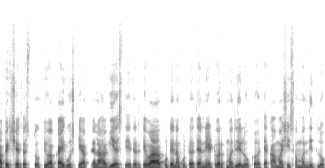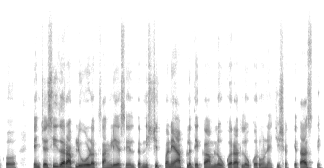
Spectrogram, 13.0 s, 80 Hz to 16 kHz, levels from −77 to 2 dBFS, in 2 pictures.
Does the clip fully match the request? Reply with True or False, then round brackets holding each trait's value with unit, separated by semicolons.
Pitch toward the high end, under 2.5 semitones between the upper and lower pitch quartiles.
False (105 Hz; 2.0 semitones)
